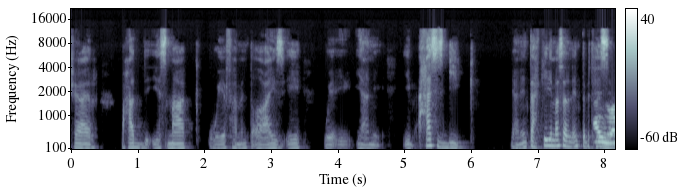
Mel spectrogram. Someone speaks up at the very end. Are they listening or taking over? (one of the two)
taking over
